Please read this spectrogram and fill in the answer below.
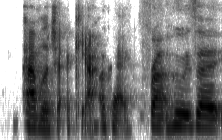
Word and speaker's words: Pavlicek: Did I pronounce that correctly? Pavlicek, yeah.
